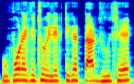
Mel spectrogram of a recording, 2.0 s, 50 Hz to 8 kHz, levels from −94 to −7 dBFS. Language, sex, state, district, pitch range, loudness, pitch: Bengali, male, West Bengal, Cooch Behar, 175-190 Hz, -18 LUFS, 185 Hz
